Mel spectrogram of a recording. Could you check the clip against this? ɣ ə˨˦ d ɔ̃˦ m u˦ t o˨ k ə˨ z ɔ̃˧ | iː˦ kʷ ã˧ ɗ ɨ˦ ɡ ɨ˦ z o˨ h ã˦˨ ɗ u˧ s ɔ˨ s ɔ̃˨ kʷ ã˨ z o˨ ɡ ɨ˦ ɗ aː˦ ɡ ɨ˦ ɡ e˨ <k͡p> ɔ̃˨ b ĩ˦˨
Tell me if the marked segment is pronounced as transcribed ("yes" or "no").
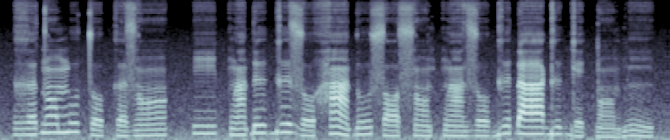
yes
